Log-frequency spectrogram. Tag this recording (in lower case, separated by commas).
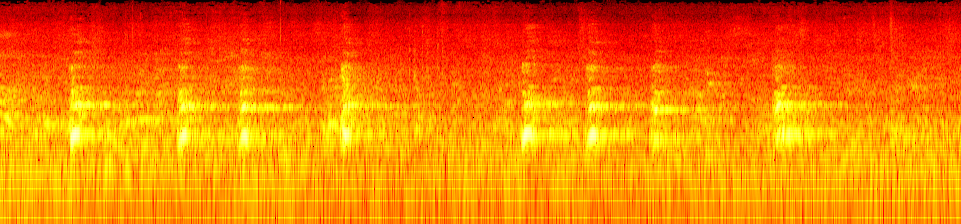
speech, yip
